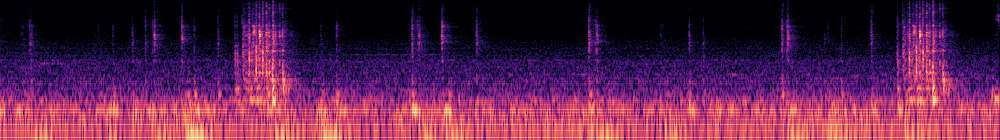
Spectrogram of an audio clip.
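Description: Scattered clicks of computer keys being pressed, a few at a time, over a low steady hum. Two short bursts of hiss, about two and a half seconds in and again near the end, are louder than the clicks.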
